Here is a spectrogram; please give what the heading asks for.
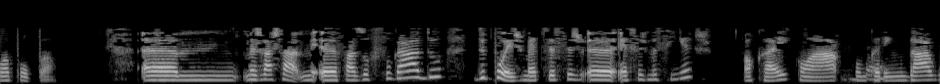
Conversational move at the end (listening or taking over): listening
